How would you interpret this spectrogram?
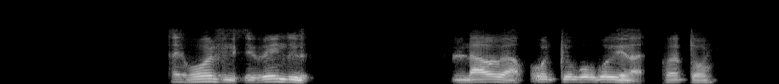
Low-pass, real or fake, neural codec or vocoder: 5.4 kHz; fake; codec, 16 kHz, 0.5 kbps, X-Codec, HuBERT features, trained on general audio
